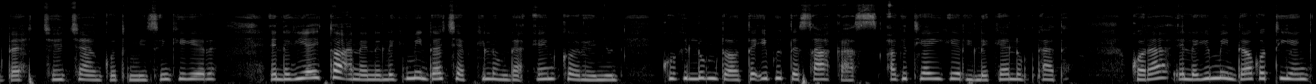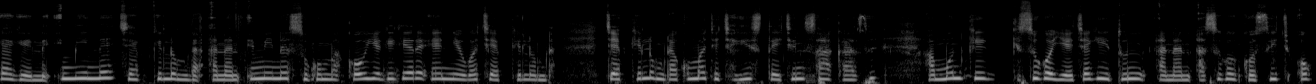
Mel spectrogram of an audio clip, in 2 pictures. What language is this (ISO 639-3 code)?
kln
